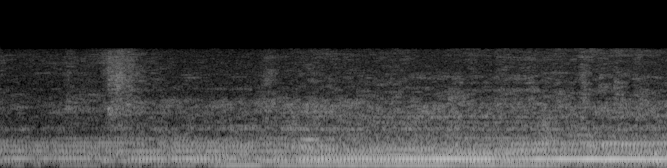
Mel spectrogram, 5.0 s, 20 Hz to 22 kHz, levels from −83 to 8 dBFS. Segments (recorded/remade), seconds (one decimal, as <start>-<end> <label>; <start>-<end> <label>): 0.0-5.0 recorded

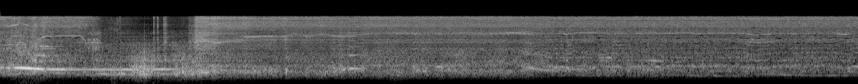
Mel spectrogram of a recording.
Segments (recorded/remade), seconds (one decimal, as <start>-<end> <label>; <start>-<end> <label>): 0.0-1.2 recorded; 1.2-5.5 remade; 5.5-8.6 recorded

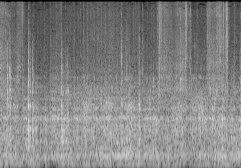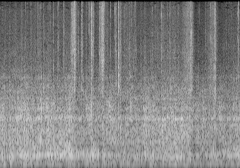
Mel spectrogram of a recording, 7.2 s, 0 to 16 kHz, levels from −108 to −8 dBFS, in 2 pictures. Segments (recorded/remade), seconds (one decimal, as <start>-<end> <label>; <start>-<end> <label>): 0.0-7.2 recorded

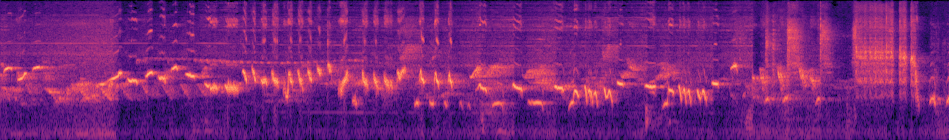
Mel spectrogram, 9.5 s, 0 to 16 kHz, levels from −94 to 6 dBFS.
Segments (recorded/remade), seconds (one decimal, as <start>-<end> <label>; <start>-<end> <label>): 0.0-3.9 recorded; 3.9-4.7 remade; 4.7-5.3 recorded; 5.3-5.9 remade; 5.9-6.5 recorded; 6.5-9.1 remade; 9.1-9.5 recorded

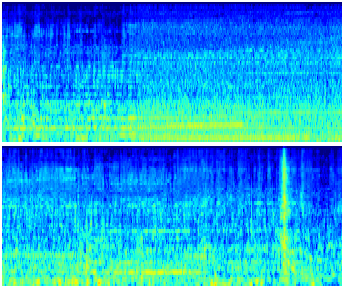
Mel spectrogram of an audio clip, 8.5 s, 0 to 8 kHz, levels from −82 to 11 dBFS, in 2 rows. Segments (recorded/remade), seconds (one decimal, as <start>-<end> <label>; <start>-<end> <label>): 0.0-1.7 remade; 1.7-4.3 recorded; 4.3-8.5 remade

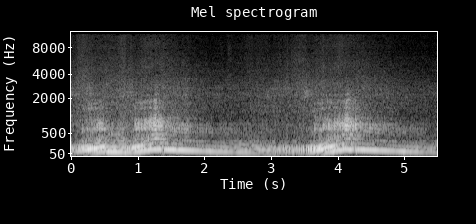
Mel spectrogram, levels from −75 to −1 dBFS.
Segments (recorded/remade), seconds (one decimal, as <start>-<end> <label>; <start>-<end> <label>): 0.0-5.5 recorded

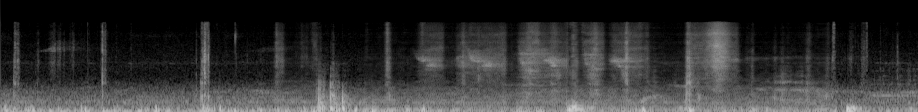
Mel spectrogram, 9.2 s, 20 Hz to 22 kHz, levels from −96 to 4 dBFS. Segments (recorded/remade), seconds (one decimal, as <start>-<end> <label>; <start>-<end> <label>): 0.0-2.7 recorded; 2.7-3.2 remade; 3.2-3.6 recorded; 3.6-8.3 remade; 8.3-9.2 recorded

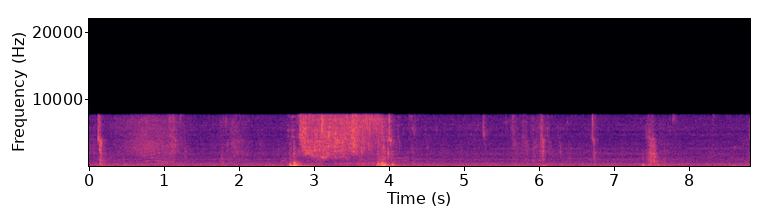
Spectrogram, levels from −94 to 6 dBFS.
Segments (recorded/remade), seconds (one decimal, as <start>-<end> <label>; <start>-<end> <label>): 0.0-8.8 remade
